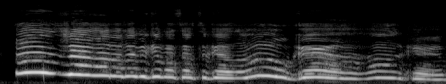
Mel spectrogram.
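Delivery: high, breaking-up, helpless laughter. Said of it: "See, I'm already laughing".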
